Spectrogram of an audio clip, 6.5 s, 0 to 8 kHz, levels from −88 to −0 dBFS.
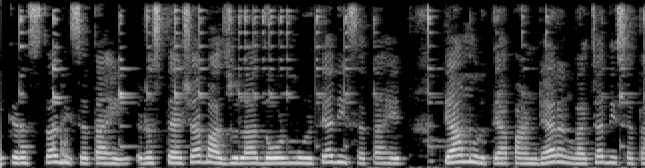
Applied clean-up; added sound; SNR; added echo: classical method Wiener filter.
